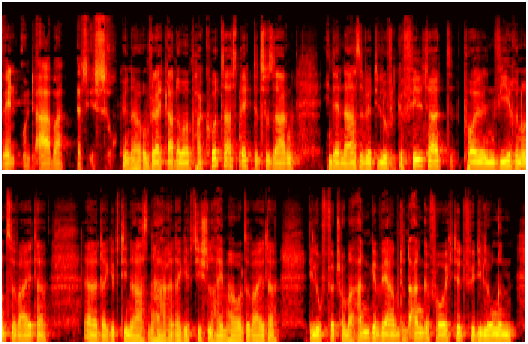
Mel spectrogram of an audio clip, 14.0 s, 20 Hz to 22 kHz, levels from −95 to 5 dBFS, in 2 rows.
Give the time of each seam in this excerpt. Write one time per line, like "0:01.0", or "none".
0:01.5
0:06.1
0:10.2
